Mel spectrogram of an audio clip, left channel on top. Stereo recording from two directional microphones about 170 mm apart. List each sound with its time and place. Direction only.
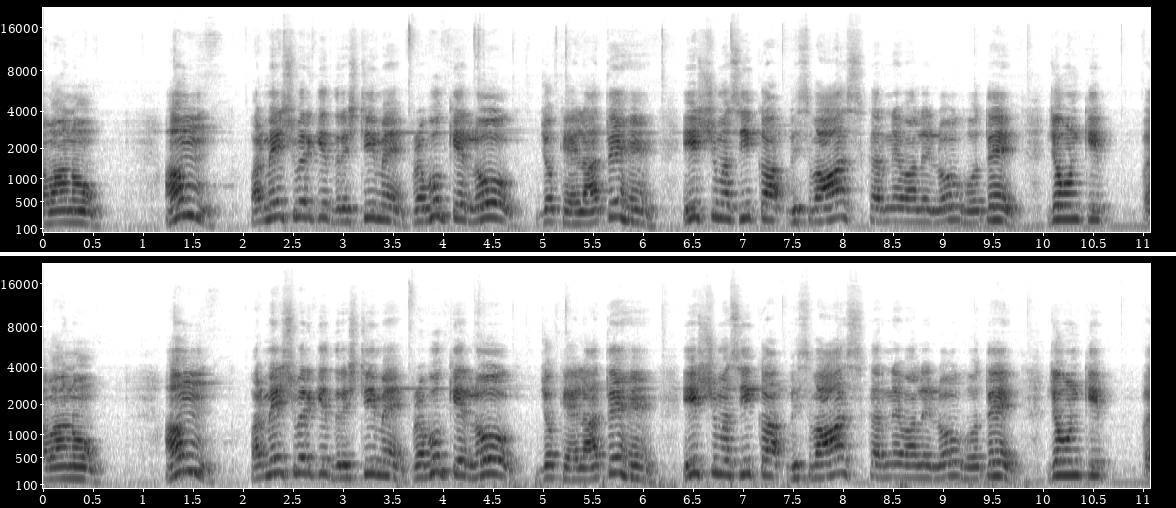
0.0 s speech: 40° left (ahead or behind)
